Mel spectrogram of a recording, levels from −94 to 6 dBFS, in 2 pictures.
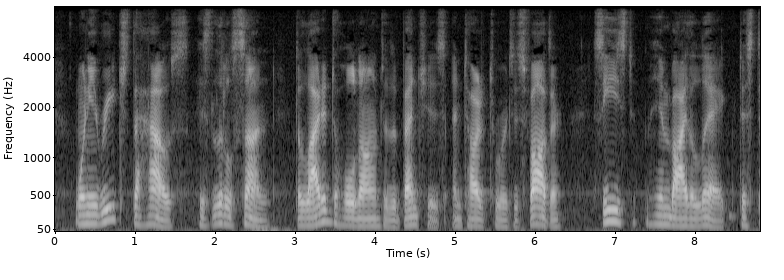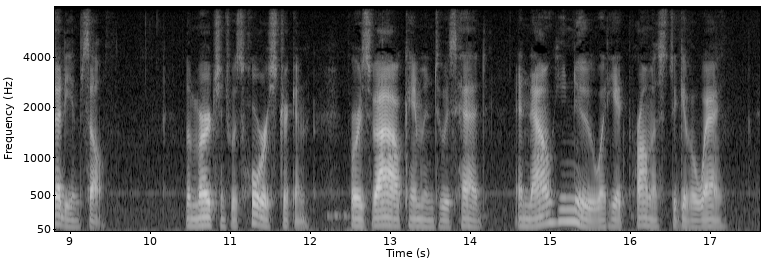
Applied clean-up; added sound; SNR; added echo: none; none; none; none.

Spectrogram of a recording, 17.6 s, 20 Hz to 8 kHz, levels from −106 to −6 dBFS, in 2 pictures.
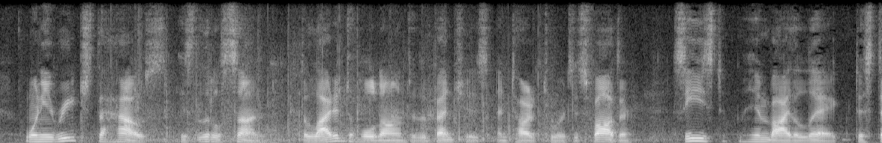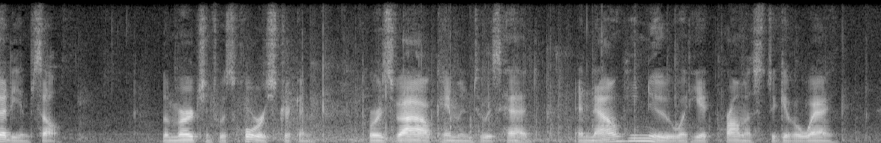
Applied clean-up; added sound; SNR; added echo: none; Run; 18 dB; none.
